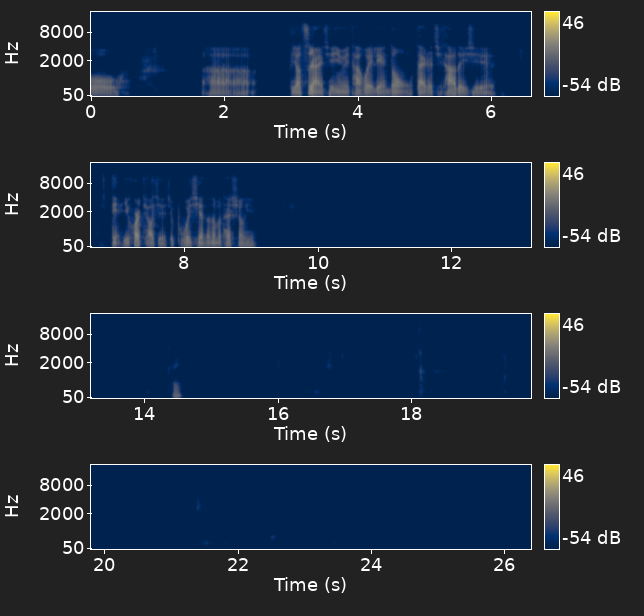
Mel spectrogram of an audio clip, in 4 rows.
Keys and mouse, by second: 0.8 click, 1.0 g, 3.4 middle click, 4.1 click, 4.3-6.5 middle drag, 6.5 g, 7.8-8.9 middle drag, 8.9 shift+click, 9.1 middle click, 9.5 g, 11.5 middle click, 11.9 g, 12.8-14.3 middle drag, 14.3 click, 14.5 middle click, 14.9 g, 15.7-19.3 middle drag, 19.3 shift+right click, 19.5-20.2 ctrl+middle drag, 20.2 click, 20.3-21.5 middle drag, 21.5 g, 23.4-24.4 middle drag, 24.4 g, 25.4-26.4 middle drag.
